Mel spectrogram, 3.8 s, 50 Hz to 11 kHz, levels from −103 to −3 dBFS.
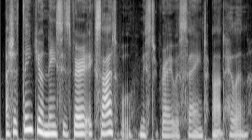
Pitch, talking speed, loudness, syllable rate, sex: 195 Hz, 240 wpm, -18 LUFS, 6.1 syllables/s, female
